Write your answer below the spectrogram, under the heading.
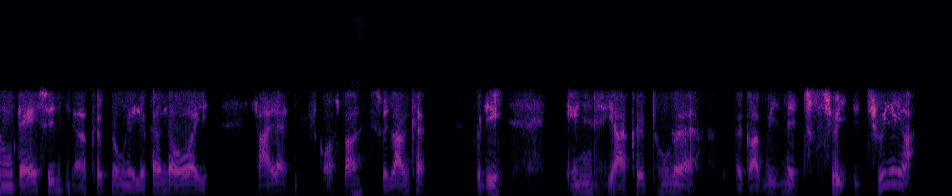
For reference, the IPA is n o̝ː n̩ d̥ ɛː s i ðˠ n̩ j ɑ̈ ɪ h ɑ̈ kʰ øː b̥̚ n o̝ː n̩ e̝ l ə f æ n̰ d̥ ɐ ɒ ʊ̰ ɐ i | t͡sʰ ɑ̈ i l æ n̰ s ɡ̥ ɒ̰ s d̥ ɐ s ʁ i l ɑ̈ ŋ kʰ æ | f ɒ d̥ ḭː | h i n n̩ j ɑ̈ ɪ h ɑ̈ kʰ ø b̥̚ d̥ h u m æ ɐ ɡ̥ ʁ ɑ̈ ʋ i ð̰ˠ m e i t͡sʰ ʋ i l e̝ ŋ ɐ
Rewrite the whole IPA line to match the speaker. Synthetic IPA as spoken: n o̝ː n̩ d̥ ɛː s i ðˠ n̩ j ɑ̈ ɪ h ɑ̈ kʰ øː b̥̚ n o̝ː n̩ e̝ l ə f æ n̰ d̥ ɐ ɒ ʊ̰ ɐ i | t͡sʰ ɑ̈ ɪ l æ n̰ s ɡ̥ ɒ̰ s d̥ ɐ s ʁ i l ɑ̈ ŋ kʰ æ | f ɒ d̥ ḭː | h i n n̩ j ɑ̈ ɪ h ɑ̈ kʰ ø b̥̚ d̥ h u n æ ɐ ɡ̥ ʁ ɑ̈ ʋ i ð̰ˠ m e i t͡sʰ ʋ i l e̝ ŋ ɐ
